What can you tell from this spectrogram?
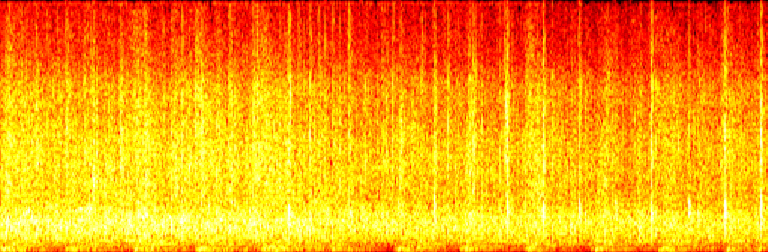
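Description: A live band playing a tune with a steady beat while a standing crowd applauds over it.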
